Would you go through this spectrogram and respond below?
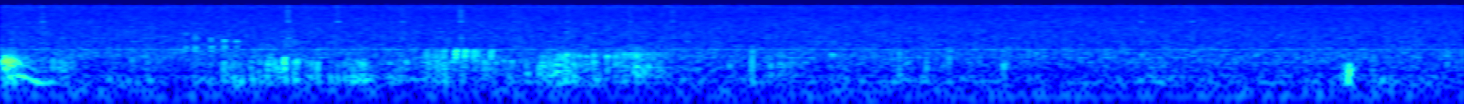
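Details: Stomach noises just after eating a snack of ribs: soft, low gurgling and rumbling over a steady room hiss, fading after a few seconds; normal borborygmi after a meal.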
